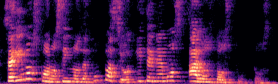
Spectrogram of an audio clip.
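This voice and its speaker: A woman's voice: sits high, sing-song, normal speed, sharp tone, reverberant. A woman teacher with a Mexican Spanish accent, patiently explaining a lesson to pupils. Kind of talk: online class lesson.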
